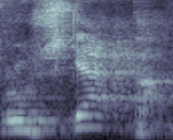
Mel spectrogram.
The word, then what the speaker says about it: bruschetta: you tell them that it's not crushed as commonly pronounced in america with that sh it's bruschetta okay so we're going to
